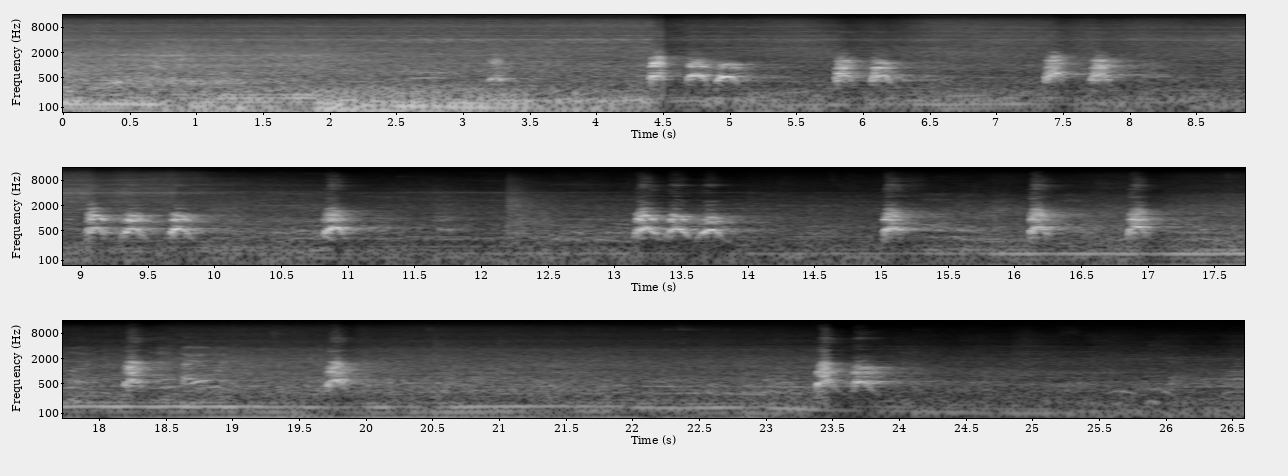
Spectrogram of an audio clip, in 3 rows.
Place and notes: Ln., Zhulin Rd., Yonghe Dist., New Taipei City - a small alley
a small alley, Dogs barking, Carpentry Workers, Construction Sound, Sony ECM-MS907, Sony Hi-MD MZ-RH1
